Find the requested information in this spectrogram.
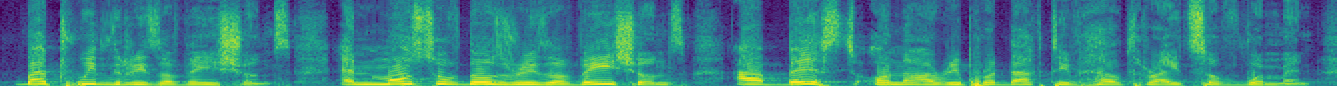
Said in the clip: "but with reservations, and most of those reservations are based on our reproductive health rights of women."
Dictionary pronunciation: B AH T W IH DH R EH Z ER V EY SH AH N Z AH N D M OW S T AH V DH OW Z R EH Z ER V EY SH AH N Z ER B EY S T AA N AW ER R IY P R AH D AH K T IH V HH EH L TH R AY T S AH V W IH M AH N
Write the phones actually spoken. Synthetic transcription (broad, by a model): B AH T W IH DH R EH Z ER V EY SH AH N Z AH N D M OW S T AH V DH OW Z R EH Z ER V EY SH AH N Z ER B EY S T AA N AW ER R IY P R AH D AH K T IH V HH EH L TH R AY T S AH V W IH M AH N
